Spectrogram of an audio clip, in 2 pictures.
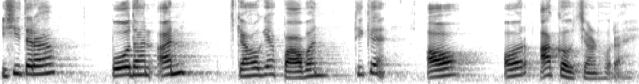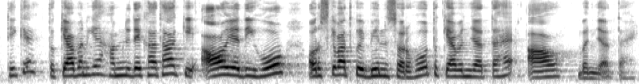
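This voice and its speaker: Woman teacher going through grammar slowly, keeps asking "what did it become?" and answering it, lots of little "ok?" tags. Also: medium pitch. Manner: asks and answers her own questions, frequent "theek hai" and "hai na" check-ins; slow, deliberate spelling-out of sounds. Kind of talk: classroom-style grammar lesson.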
